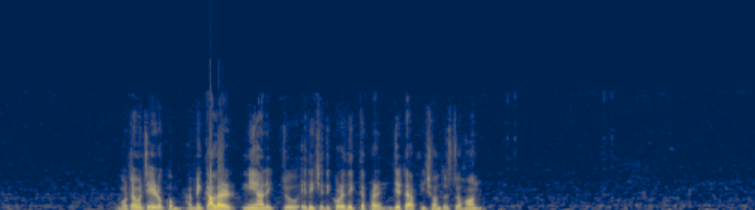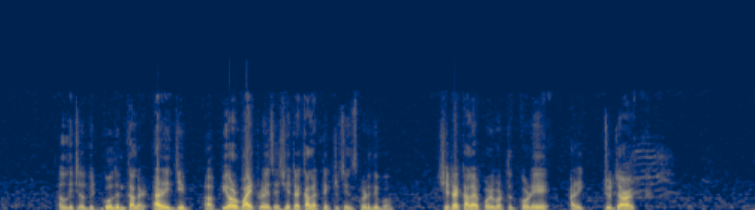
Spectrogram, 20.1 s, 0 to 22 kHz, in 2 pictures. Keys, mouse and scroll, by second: 5.0-6.0 middle drag, 6.8-8.0 drag, 10.5 z, 10.7 z, 12.2-14.0 drag, 14.5 middle click.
